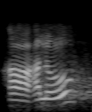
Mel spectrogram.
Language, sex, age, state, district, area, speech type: Maithili, male, 45-60, Bihar, Supaul, rural, conversation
